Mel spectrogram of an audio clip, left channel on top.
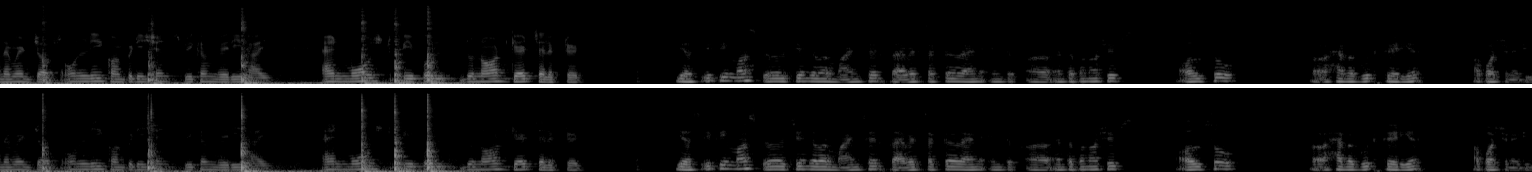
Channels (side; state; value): both; normal; correlation 0.64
